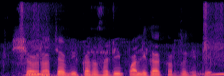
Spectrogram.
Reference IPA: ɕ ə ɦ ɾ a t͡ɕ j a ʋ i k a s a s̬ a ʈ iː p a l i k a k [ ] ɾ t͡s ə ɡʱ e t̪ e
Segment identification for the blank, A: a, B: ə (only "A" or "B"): B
